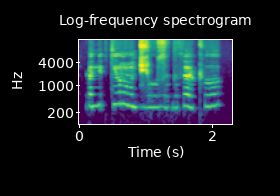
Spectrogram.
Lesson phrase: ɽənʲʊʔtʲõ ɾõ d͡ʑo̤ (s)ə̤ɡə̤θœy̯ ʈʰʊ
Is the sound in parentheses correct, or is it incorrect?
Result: incorrect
